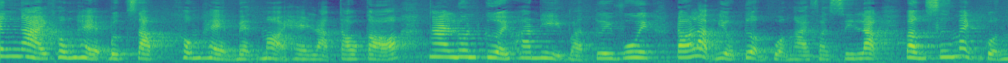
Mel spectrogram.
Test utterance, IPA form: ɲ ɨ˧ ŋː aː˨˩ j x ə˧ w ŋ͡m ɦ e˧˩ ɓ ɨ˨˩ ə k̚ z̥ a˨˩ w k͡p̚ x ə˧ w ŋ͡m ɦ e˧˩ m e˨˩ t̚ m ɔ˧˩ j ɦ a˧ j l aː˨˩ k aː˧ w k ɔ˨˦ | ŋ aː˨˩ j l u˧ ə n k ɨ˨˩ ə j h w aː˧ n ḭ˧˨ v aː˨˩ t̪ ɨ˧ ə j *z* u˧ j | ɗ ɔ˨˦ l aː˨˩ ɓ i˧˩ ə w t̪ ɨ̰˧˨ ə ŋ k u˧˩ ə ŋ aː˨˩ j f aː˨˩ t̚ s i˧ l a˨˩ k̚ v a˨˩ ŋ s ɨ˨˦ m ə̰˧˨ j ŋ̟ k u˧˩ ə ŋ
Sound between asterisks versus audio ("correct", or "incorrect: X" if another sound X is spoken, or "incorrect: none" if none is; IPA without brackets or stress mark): incorrect: v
